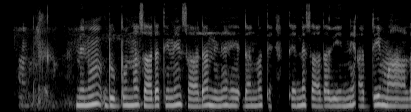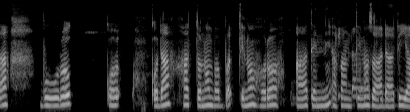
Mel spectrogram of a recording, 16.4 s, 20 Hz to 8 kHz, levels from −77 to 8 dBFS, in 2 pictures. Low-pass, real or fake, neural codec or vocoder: 7.2 kHz; fake; vocoder, 44.1 kHz, 128 mel bands every 512 samples, BigVGAN v2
